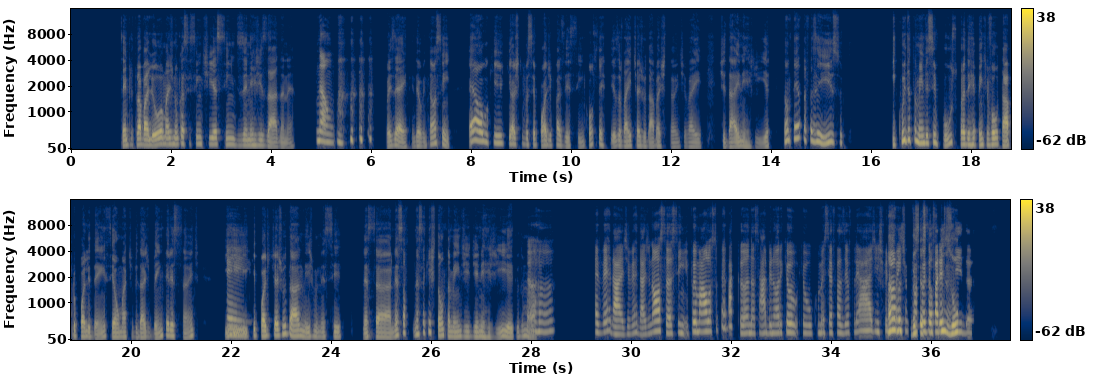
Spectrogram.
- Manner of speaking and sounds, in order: laugh
- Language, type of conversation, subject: Portuguese, advice, Por que eu acordo sem energia e como posso ter mais disposição pela manhã?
